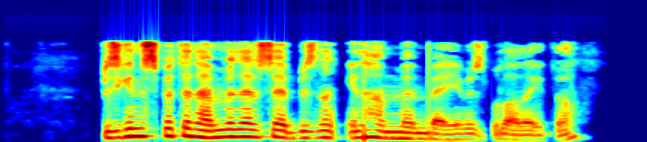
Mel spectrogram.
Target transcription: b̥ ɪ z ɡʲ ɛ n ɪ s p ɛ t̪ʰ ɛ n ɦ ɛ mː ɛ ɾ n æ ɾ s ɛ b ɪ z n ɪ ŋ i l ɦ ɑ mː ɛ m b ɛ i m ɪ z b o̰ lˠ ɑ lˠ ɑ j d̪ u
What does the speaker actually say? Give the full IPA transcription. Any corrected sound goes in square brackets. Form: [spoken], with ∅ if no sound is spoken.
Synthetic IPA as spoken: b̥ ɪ z ɡʲ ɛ n ɪ s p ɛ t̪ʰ ɛ n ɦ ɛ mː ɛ [∅] n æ ɾ s ɛ b ɪ z n ɪ ŋ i l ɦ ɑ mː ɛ m b ɛ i m ɪ z b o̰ lˠ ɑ lˠ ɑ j d̪ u

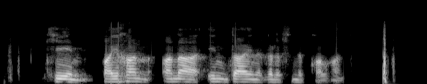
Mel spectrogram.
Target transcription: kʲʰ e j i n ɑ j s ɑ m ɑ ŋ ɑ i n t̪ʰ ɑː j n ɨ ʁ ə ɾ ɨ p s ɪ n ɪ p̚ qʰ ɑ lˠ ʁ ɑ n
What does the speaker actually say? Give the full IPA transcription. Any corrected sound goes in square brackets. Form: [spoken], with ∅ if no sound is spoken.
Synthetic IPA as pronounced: kʲʰ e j i n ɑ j [χ] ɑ [n] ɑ [n] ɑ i n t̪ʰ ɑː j n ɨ ʁ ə ɾ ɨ p s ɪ n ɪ p̚ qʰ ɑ lˠ ʁ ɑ n

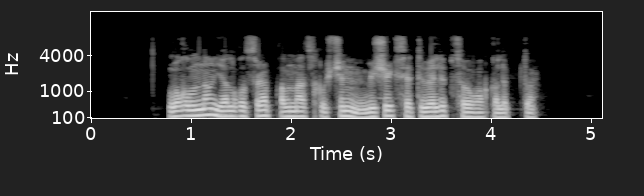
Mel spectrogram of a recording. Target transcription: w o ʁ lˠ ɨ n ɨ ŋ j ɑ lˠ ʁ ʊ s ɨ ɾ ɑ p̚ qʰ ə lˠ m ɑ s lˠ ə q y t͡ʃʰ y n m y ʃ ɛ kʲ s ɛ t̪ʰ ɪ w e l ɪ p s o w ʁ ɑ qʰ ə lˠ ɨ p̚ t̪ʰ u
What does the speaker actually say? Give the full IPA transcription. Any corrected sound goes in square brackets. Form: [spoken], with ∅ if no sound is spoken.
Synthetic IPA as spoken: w o ʁ lˠ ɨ n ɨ ŋ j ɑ lˠ ʁ ʊ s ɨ ɾ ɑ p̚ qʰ [ɑ] lˠ m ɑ s lˠ ə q y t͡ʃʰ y n m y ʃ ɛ kʲ s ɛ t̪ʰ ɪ w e l ɪ p s o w ʁ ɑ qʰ ə lˠ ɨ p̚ t̪ʰ u

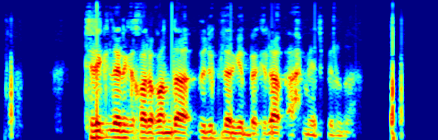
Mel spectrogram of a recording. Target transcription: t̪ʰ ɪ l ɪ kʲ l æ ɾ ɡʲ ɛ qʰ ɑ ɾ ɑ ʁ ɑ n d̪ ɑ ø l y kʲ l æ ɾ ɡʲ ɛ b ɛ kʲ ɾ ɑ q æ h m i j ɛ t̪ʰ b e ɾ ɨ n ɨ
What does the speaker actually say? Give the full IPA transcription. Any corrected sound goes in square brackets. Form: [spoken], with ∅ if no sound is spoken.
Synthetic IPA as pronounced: t̪ʰ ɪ [ɾ] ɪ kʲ l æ ɾ ɡʲ ɛ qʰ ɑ ɾ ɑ ʁ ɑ n d̪ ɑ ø l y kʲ l æ ɾ ɡʲ ɛ b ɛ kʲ ɾ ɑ q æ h m i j ɛ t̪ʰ b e ɾ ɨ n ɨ

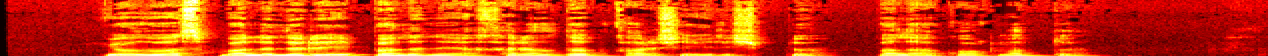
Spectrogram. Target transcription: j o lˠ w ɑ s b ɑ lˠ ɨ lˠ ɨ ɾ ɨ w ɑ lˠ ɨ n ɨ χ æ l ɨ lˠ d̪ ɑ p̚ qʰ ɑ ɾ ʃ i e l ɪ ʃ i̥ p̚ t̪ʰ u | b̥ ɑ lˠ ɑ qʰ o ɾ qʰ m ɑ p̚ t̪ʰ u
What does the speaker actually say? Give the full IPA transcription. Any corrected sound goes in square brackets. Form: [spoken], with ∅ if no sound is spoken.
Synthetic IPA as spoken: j o lˠ w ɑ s b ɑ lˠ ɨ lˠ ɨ ɾ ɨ [b] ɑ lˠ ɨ n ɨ χ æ [ɾ] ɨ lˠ d̪ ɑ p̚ qʰ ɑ ɾ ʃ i e l ɪ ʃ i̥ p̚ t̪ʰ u | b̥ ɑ lˠ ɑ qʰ o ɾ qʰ m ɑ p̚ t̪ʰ u

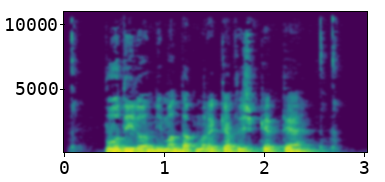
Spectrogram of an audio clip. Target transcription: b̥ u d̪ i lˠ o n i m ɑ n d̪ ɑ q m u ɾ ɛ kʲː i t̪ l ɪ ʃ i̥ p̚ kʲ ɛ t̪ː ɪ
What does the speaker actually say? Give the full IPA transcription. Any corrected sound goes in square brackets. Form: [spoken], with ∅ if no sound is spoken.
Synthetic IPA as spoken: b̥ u d̪ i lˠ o n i m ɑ n d̪ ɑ q m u ɾ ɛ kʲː [ɛ] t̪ l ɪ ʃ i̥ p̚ kʲ ɛ t̪ː ɪ

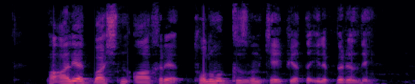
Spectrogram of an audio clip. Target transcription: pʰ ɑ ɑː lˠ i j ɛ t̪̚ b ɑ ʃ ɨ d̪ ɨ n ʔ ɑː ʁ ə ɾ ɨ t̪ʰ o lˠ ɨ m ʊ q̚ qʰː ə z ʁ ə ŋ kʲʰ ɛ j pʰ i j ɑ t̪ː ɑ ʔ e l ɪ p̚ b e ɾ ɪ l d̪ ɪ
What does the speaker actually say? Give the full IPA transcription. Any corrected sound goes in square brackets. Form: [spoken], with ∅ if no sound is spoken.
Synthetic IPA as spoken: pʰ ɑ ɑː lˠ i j ɛ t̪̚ b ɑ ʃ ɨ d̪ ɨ n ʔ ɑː [χ] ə ɾ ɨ t̪ʰ o lˠ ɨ m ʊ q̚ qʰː ə z ʁ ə [n] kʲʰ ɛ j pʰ i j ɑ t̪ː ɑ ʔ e l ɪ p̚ b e ɾ ɪ l d̪ ɪ

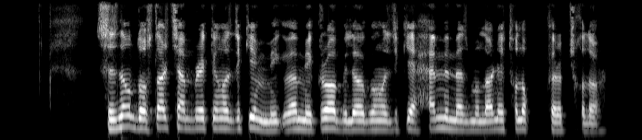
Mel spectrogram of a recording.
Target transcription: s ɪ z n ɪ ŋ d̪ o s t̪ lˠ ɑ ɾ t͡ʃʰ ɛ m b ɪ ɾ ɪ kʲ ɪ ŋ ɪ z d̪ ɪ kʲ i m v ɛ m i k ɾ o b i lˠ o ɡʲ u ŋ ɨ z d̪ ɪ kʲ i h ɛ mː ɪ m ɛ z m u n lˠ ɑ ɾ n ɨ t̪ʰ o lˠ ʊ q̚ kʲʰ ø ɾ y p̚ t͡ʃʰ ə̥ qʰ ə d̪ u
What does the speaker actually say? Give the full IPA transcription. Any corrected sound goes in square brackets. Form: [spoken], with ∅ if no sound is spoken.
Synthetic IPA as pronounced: s ɪ z n ɪ ŋ d̪ o s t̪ lˠ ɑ ɾ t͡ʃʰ ɛ m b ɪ ɾ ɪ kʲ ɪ ŋ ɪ z d̪ ɪ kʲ i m v ɛ m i k ɾ o b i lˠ o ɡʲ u ŋ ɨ z d̪ ɪ kʲ i h ɛ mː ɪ m ɛ z m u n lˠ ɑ ɾ n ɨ t̪ʰ o lˠ ʊ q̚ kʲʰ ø ɾ y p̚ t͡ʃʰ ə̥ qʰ ə d̪ u

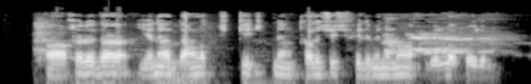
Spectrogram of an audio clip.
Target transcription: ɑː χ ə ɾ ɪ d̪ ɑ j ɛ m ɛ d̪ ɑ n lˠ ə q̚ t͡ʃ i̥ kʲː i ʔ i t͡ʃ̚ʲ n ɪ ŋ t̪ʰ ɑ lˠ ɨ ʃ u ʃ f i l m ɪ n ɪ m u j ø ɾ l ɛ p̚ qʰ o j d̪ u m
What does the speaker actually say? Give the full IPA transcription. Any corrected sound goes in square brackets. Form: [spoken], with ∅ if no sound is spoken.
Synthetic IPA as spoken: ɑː χ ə ɾ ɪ d̪ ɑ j ɛ [n] ɛ d̪ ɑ [ŋ] lˠ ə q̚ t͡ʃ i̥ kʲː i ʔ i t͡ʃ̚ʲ n ɪ ŋ t̪ʰ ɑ lˠ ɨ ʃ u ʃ f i l m ɪ n ɪ m u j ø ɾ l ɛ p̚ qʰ o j d̪ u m

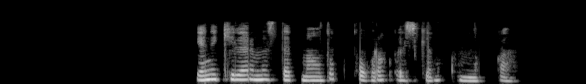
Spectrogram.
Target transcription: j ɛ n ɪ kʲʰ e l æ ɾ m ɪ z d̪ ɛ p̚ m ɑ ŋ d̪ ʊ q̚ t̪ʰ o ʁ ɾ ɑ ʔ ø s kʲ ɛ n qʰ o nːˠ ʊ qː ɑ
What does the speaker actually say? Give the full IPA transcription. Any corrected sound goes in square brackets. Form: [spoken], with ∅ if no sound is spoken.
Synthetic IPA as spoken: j ɛ n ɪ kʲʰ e l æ ɾ m ɪ z d̪ ɛ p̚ m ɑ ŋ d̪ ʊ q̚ t̪ʰ o ʁ ɾ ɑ [q] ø s kʲ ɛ n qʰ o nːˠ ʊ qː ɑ

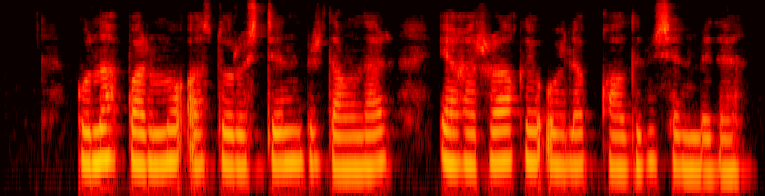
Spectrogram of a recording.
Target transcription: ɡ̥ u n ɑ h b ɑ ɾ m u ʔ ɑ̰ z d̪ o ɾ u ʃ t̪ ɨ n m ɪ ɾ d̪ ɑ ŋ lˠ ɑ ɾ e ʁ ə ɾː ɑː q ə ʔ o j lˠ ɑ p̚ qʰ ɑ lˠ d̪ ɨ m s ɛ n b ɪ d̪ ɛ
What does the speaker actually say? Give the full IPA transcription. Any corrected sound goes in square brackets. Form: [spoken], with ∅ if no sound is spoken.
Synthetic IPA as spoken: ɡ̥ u n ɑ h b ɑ ɾ m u ʔ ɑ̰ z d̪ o ɾ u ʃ t̪ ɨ n [b] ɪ ɾ d̪ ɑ ŋ lˠ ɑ ɾ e ʁ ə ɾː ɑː q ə ʔ o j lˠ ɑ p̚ qʰ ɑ lˠ d̪ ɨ m [ʃ] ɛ n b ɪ d̪ ɛ

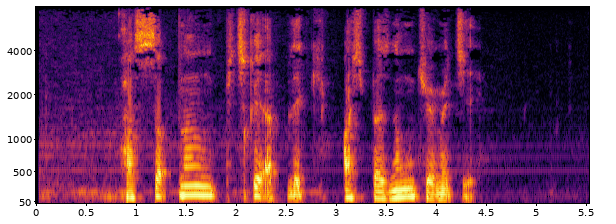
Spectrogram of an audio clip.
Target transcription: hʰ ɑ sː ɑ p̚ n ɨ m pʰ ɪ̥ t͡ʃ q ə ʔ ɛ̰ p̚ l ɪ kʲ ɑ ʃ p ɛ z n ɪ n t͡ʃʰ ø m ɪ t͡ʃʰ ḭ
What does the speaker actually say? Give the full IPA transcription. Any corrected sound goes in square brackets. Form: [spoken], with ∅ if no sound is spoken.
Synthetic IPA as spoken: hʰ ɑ sː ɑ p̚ n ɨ [ŋ] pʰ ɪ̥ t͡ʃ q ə ʔ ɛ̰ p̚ l ɪ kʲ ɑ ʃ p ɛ z n ɪ [ŋ] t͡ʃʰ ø m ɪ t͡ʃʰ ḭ

